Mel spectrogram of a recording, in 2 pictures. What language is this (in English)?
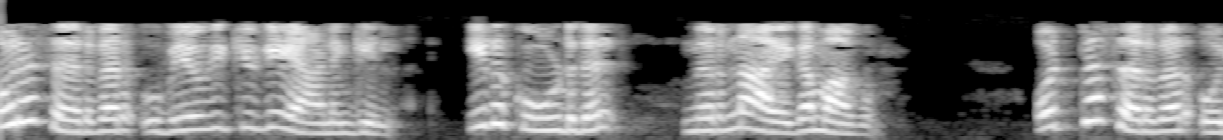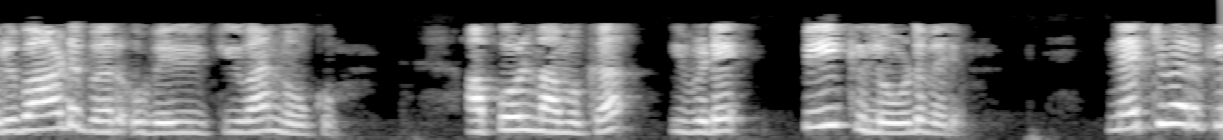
Malayalam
